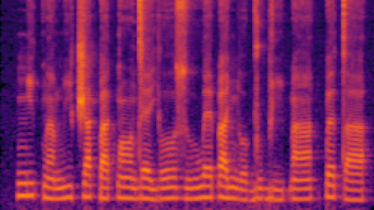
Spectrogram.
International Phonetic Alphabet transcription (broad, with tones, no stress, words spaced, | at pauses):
ɲiː˦kʷã˨mi˧ t͡ʃa˦k͡pa˨˦ k͡pɔ̃˧ dɛ˦˨joː˦ zu˨˦wɛ˦ɓa˦ɲo˨ ɡu˧biː˨ɓã˦ | k͡pə˦˨ ta˨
